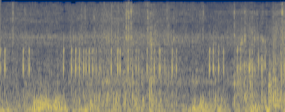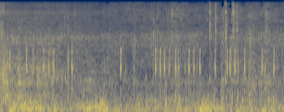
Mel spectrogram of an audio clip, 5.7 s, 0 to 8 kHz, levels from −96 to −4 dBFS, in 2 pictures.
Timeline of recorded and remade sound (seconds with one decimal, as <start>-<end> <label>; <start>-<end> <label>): 0.0-2.1 recorded; 2.1-3.9 remade; 3.9-5.7 recorded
